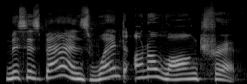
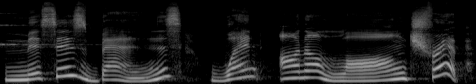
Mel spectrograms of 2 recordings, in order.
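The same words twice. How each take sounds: First: It is said at a faster pace. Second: It is said at a slower pace.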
